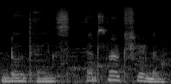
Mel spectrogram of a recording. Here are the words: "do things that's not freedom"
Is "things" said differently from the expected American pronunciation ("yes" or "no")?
yes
